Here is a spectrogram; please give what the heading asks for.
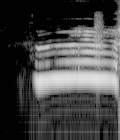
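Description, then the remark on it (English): A person lets out a single long, steady dog-like howl, loud, holding one pitch for over a second before breaking off with a rough, noisy ending. No one speaks. “Sir, why are you acting like a dog?”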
